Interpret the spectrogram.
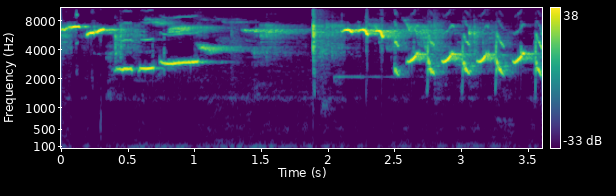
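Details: Brown-chested jungle flycatcher song played to prompt captive birds to sing: high whistled notes sliding down, then rapid rising-falling warbled phrases repeated about every quarter second, with a faint low hum beneath.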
